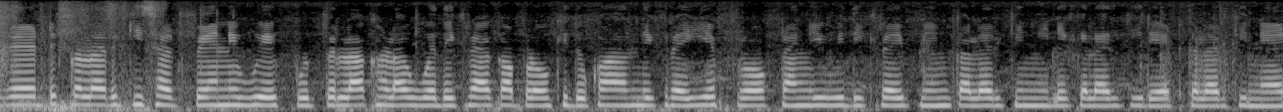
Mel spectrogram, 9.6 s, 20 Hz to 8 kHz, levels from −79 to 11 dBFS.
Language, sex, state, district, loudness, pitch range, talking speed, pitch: Hindi, female, Bihar, Samastipur, -15 LUFS, 200-210 Hz, 210 wpm, 205 Hz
